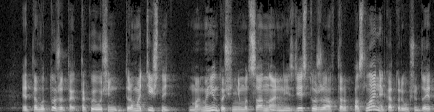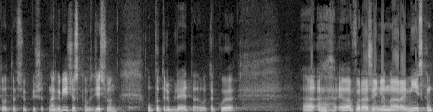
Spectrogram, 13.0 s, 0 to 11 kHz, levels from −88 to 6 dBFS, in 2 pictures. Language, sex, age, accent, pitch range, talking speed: Russian, male, 40-59, native, 135-200 Hz, 145 wpm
